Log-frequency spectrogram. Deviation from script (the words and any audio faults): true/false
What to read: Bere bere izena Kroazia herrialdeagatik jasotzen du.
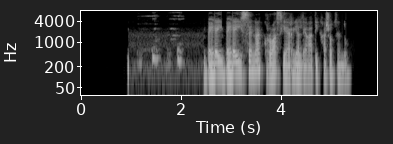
true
